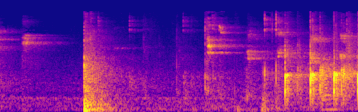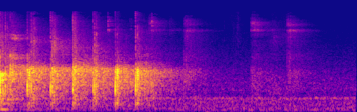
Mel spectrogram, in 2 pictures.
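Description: Table tennis ball clicks, then a sharp loud smack about a second in, followed by a few seconds of quick claps from spectators that die away.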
